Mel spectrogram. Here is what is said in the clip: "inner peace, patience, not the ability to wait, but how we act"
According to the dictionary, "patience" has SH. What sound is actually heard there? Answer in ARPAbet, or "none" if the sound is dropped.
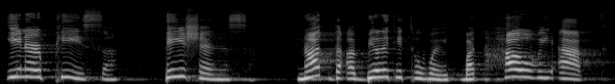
SH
